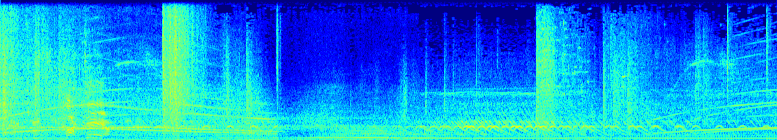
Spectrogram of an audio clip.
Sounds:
car, speech

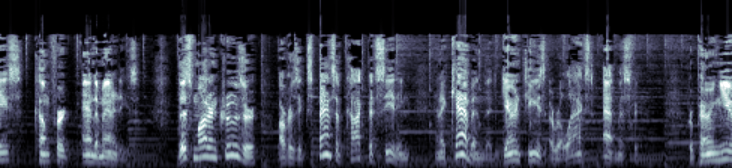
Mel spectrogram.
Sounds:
music, speech

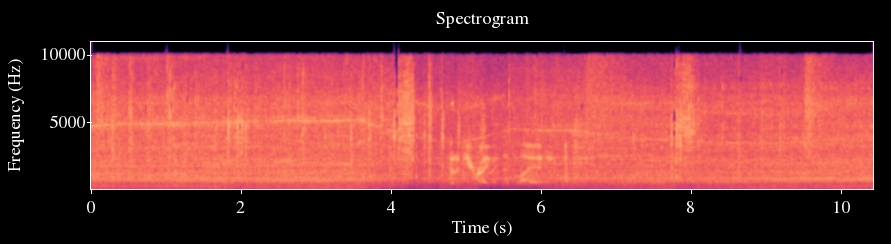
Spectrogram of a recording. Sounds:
speech

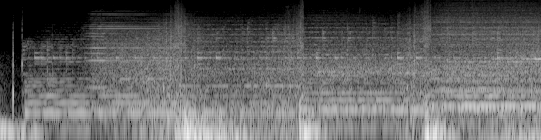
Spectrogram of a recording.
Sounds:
music

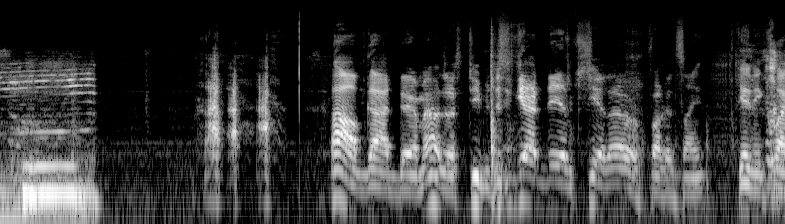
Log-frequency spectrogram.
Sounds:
music, speech

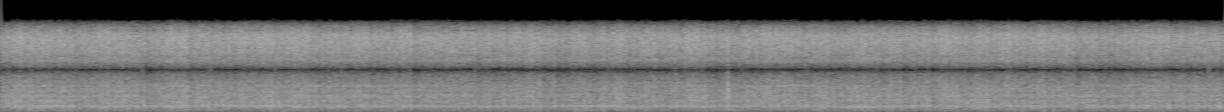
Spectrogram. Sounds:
vehicle, speedboat acceleration, motorboat, boat

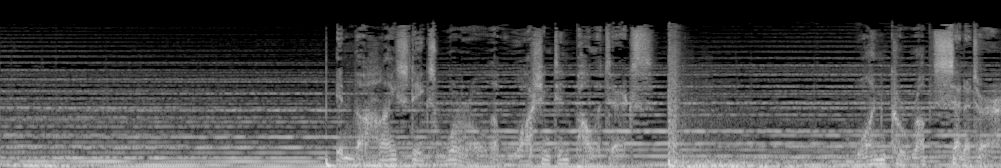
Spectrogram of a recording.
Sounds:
speech, music

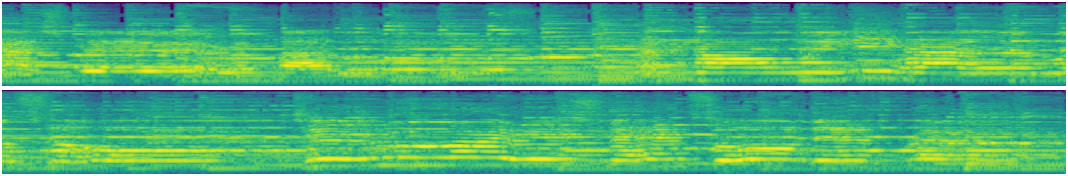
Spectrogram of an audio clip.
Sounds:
singing, bluegrass, music, mandolin

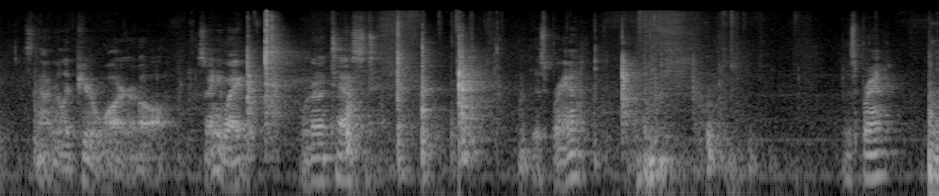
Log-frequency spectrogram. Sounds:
speech, inside a small room

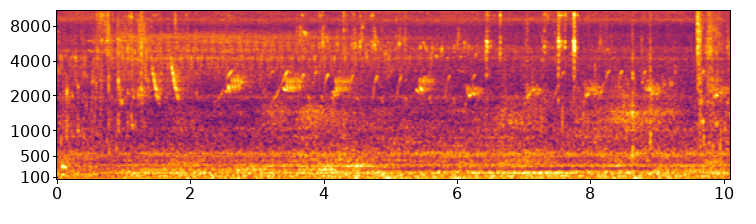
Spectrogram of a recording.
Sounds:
insect

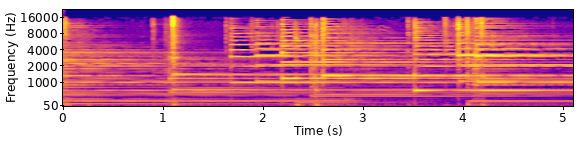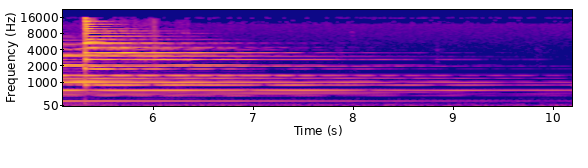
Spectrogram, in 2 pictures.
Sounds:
zither, musical instrument, music

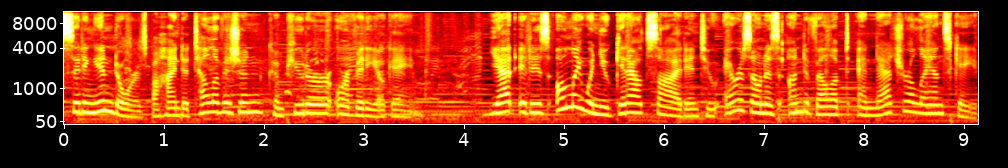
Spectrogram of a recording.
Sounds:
music, speech

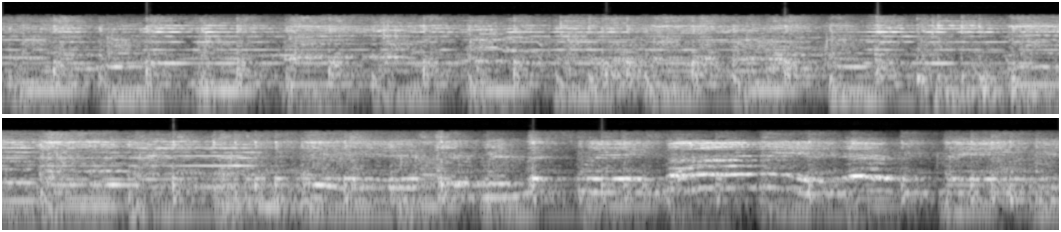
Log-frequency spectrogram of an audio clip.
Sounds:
music, musical instrument, violin

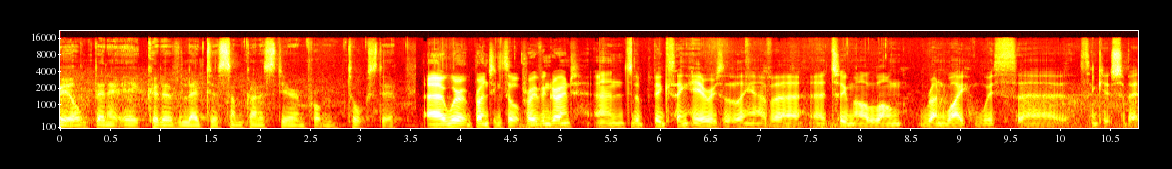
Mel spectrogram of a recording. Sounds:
speech

